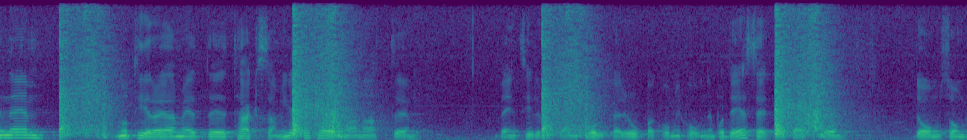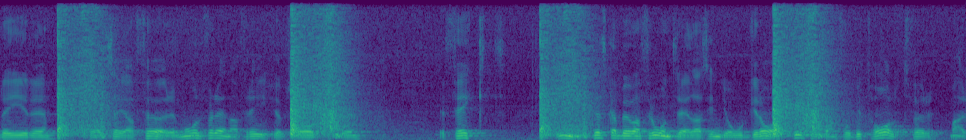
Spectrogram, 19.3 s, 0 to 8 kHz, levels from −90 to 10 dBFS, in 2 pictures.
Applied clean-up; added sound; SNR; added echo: none; Gunshot, gunfire; 4 dB; none.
